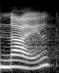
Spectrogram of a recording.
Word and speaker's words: Nile: And third जो है नेल के साथ जो है वो लगेगा, नेल, नाइल। Both pronunciations are right here also.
